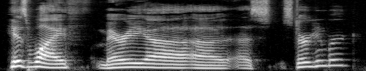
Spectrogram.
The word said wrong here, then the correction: Steenburgen: Yeah. I always mispronounce her name. Yeah, I'm very so sorry. You know, Back to Future 3. – Steenburgen? – Again, yeah.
